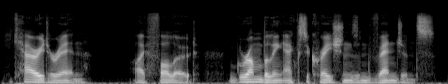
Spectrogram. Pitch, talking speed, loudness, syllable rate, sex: 95 Hz, 135 wpm, -19 LUFS, 5.4 syllables/s, male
